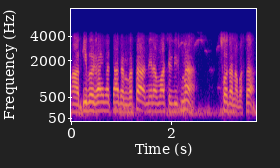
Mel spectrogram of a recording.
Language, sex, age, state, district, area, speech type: Nepali, male, 18-30, West Bengal, Alipurduar, urban, conversation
